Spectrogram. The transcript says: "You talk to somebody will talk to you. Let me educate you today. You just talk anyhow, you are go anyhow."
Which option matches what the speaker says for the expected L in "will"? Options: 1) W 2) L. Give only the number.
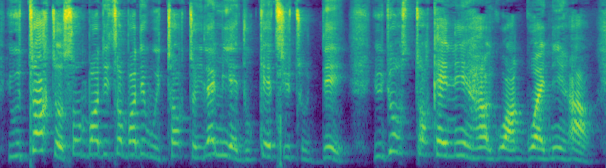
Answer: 1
